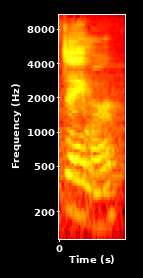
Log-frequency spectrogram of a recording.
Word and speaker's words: Damer: A lot of people mispronounce it, but it is Damer.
